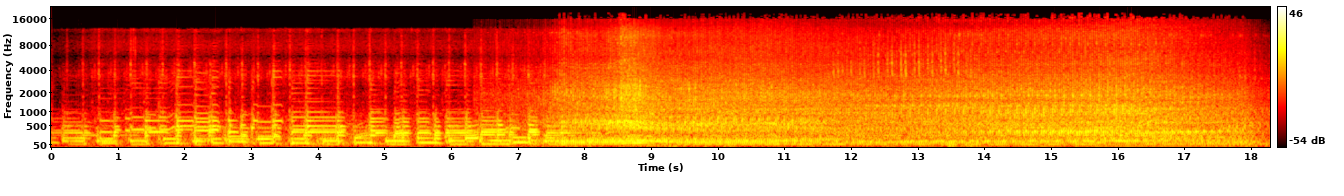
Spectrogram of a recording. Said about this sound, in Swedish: 18 traktorer ställer upp sig i en snygg båge utanför maskinhallen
